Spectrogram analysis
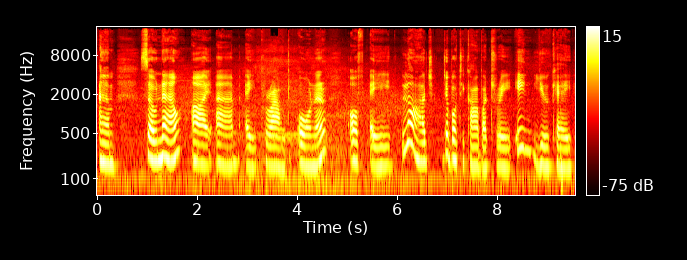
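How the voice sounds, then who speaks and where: A woman with a hoarse, worn voice from the flu, chatting casually and warmly as host of a gardening vlog, with frequent ums. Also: low voice, lively intonation, extremely slow, slight background noise. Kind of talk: casual show-and-tell vlog.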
